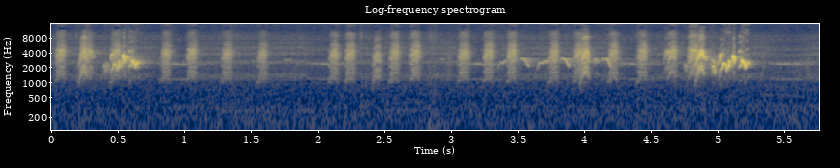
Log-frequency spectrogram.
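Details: Sooty-headed bulbul, a young bird, lure call used to attract wild bulbuls: rapid series of short, sharp chirps in quick bursts, ending in a louder, twisting chatter, over a faint steady thin tone.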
